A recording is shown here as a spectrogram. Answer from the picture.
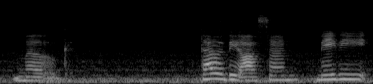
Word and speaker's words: Moog: So, if you can in the comments go down there and and type in it's actually pronounced Moog, that would be awesome.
